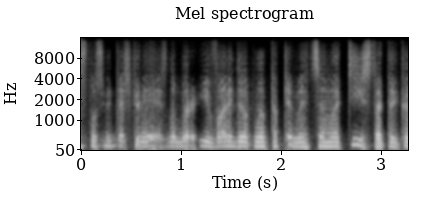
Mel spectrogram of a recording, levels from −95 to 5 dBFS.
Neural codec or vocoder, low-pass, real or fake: codec, 44.1 kHz, 0.9 kbps, DAC; 14.4 kHz; fake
